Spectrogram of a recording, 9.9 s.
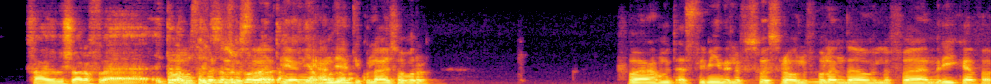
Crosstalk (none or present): present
